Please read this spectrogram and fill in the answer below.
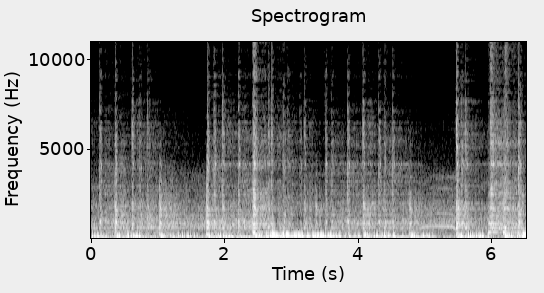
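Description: Large taiko-style drums beaten with sticks by several players together: a fast, uneven run of heavy strikes that eases slightly near the end and then comes back with a hard hit. Heard from the stadium crowd in a rough amateur recording.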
